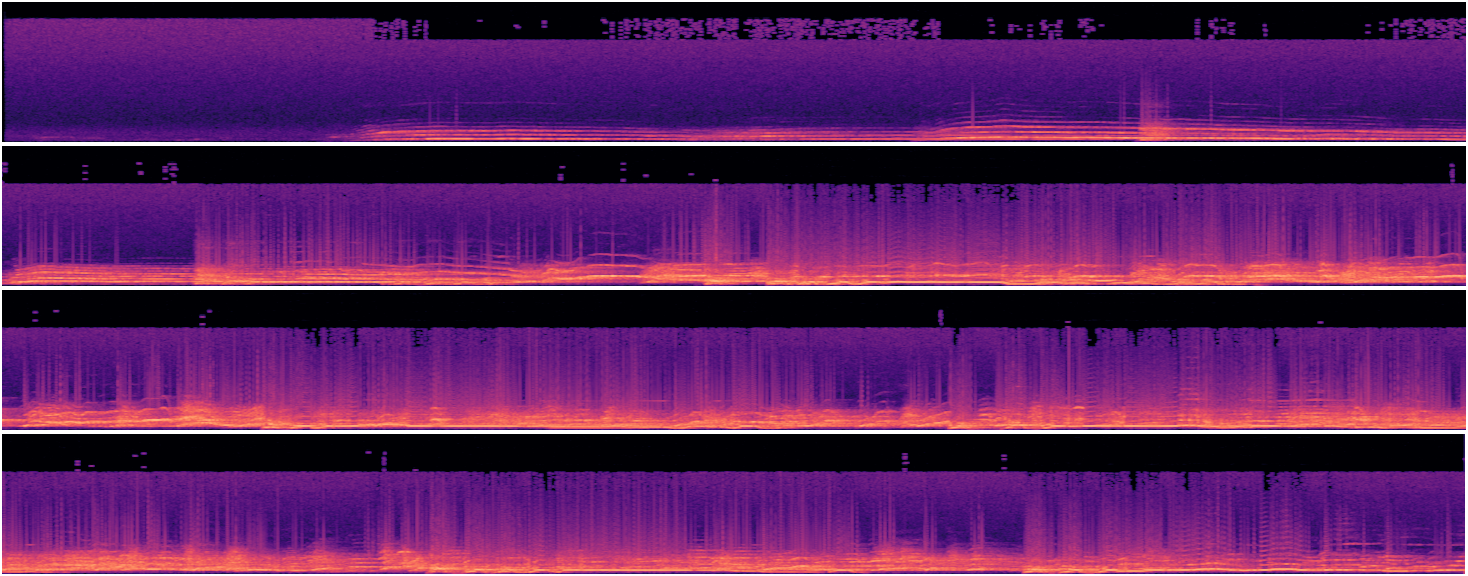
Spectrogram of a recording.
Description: Coyotes; Canis latrans

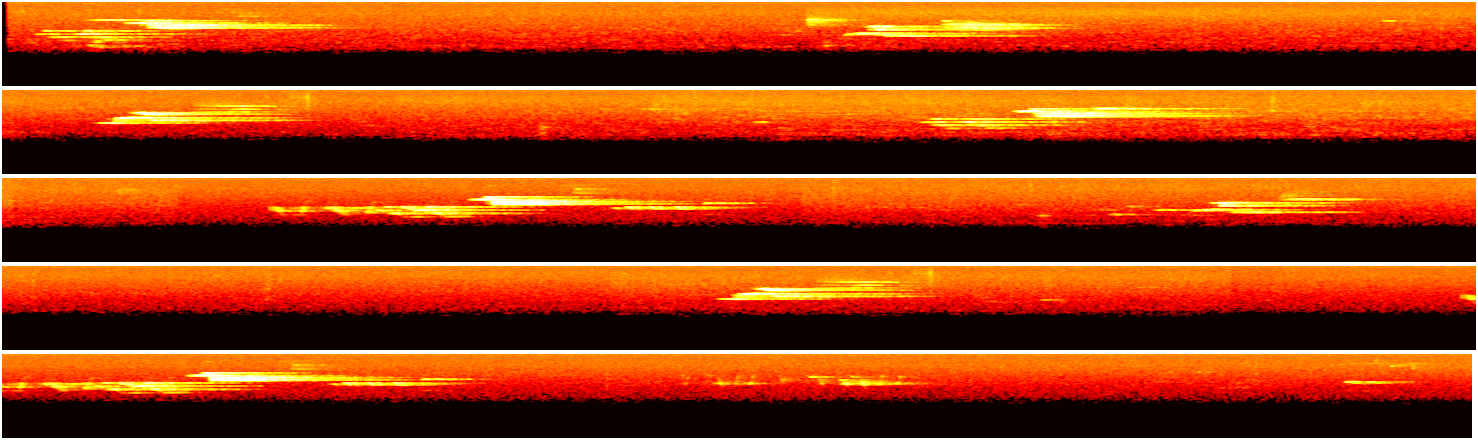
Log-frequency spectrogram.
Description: Wood Thrush

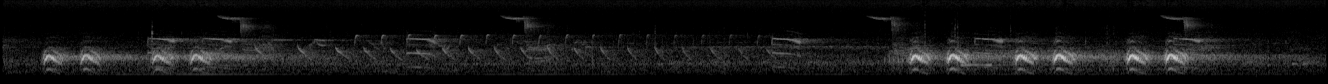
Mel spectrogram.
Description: American Crow

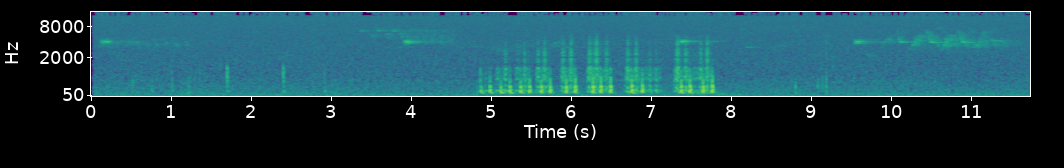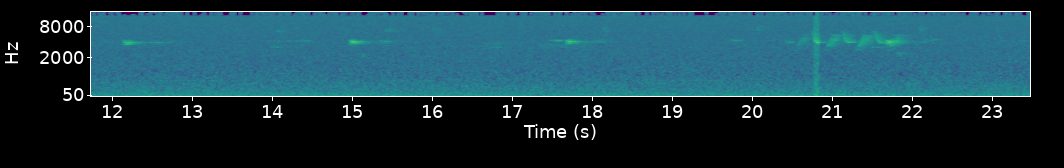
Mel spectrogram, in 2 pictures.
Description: Insect

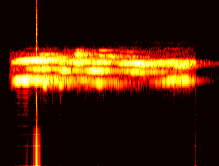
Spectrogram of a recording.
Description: voice, bigfoot

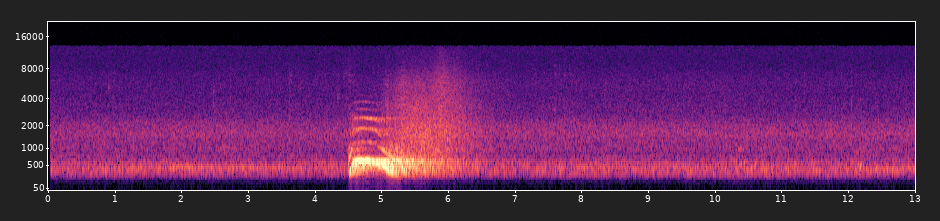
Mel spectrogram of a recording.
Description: Barred Owl

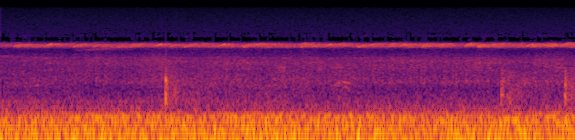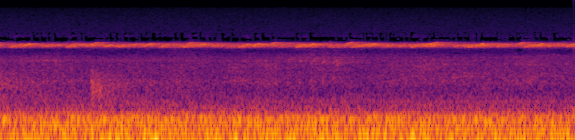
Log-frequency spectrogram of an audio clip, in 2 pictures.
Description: tree knocks

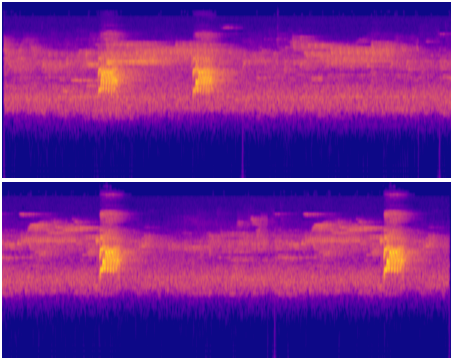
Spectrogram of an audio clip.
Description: Red-bellied Woodpecker

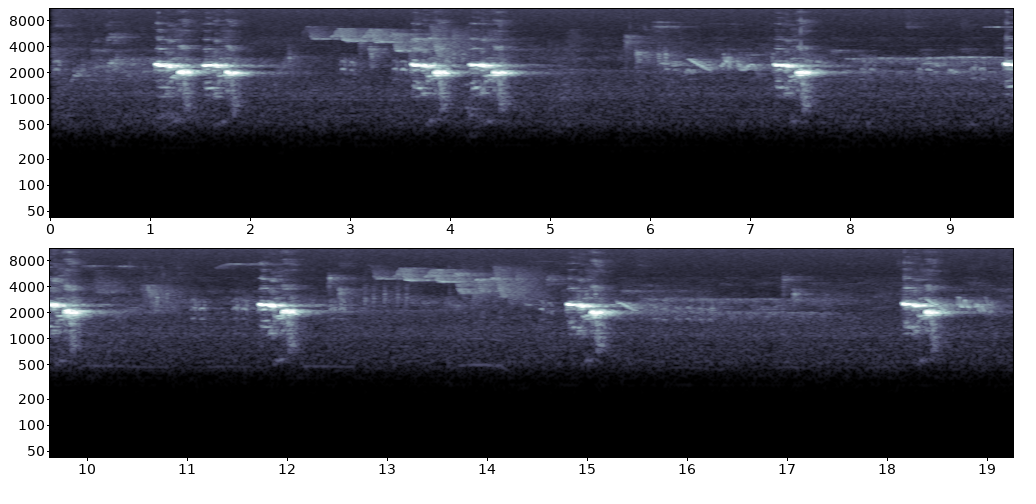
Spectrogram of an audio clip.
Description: Blue Jay

